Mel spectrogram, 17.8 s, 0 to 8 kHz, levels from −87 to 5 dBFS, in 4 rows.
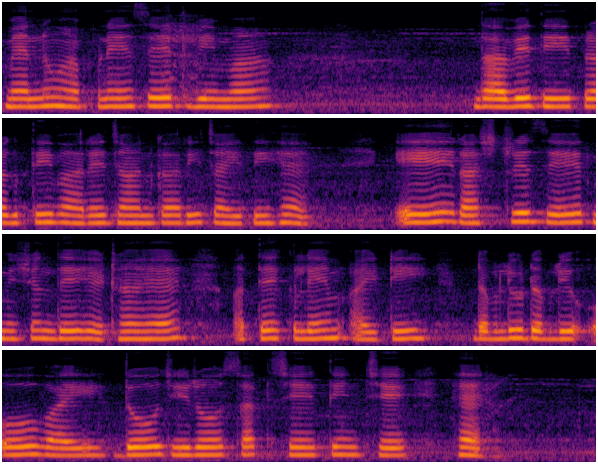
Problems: constant background noise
